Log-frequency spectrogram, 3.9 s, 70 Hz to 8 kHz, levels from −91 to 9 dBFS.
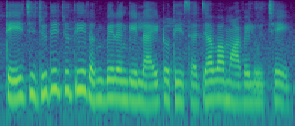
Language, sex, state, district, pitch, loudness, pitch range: Gujarati, female, Gujarat, Valsad, 190 Hz, -16 LUFS, 170-210 Hz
